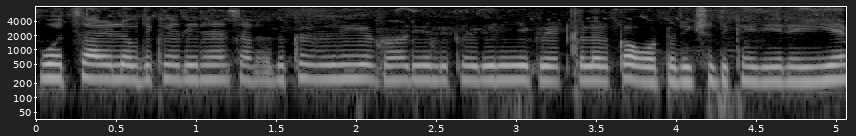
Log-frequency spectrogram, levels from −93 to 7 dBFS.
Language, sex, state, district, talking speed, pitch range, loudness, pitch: Hindi, female, Bihar, Saharsa, 285 wpm, 230-245 Hz, -34 LUFS, 235 Hz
